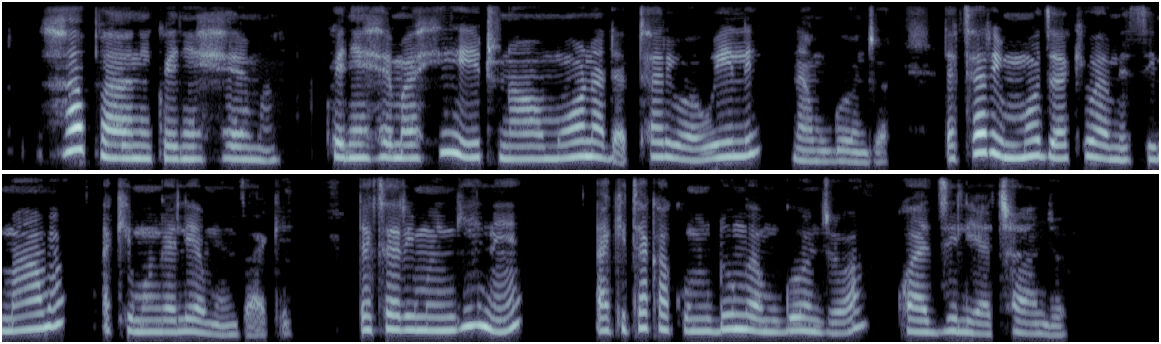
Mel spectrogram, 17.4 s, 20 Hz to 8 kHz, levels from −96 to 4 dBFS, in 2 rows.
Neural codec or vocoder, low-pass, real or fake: none; 7.2 kHz; real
